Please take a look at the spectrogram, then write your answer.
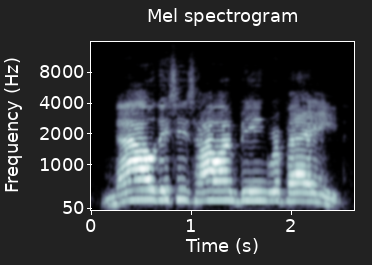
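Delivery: loud, high, drawn-out complaint; indignant shout. Real, not acted. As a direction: shout it slowly in outrage. Repeats the complaint, now shouting.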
